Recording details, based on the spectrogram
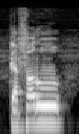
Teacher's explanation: را کو پر پڑھیں گے، واو مدہ ہے، ایک الف کے برابر کھینچ کر بھی پڑھنا ہے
